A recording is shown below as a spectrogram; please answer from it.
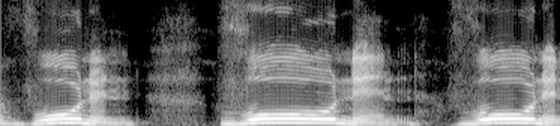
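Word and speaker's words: wohnen: vou nem vou nem nesse H é mudo e ele é longo o que vai ficar voo né vou né o h no final da sílaba ele tem a função de alongar alongar a vogal anterior não vou nem namorar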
